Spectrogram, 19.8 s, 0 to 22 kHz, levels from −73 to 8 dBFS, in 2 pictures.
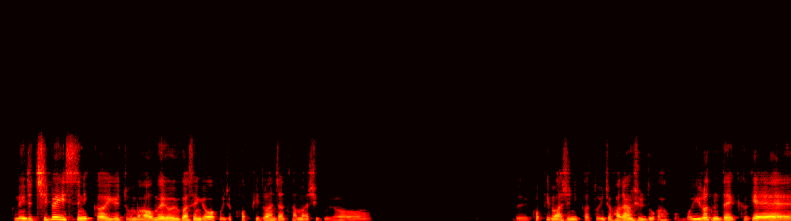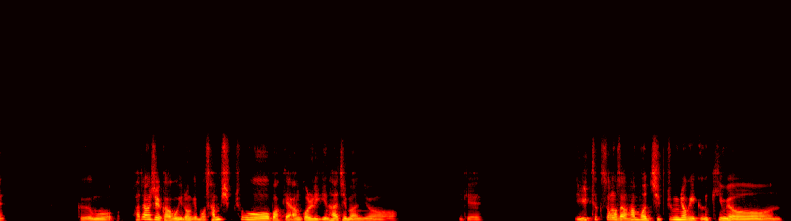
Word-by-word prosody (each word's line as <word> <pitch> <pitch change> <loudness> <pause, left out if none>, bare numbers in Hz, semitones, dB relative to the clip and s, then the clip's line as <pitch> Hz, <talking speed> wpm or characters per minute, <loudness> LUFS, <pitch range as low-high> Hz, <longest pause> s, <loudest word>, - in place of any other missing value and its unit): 근데 150 +3 -2
이제 140 - 0
집에 175 +10 +3
있으니까 160 -6 +1
이게 130 0 -1
좀 125 -2 -7
마음의 155 - +3
여유가 130 0 +3
생겨 130 -2 0
갖고 115 -1 +1
이제 95 - -11
커피도 155 -3 -7
한 120 - -3
잔 110 -2 -4
타 120 - -9
마시고요. 75 -4 -9 1.8
네 80 0 -13
커피 - - -10
마시니까 115 -3 -2
또 110 - -13
이제 100 +1 -5
화장실도 130 -4 0
가고 70 -1 -13
뭐 110 - -8
이러는데 140 -3 +2
그게 150 - +4 0.9
그 120 - -11
뭐 95 -3 -2 0.2
화장실 205 +1 +1
가고 120 0 +1
이런 120 +2 +1
게 110 - -2
뭐 95 - -4
30 205 +5 -2
초 185 -8 +2
밖에 145 -1 -1
안 85 - -1
걸리긴 125 -3 +1
하지만요. 90 - -3 0.8
이게 85 -1 -12 1.2
일 155 +1 -4
특성상 170 -1 -1
한번 180 -3 +2
집중력이 180 - +1
끊기면 100 - 0
130 Hz, 290 characters per minute, -23 LUFS, 100-160 Hz, 1.8 s, 그게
